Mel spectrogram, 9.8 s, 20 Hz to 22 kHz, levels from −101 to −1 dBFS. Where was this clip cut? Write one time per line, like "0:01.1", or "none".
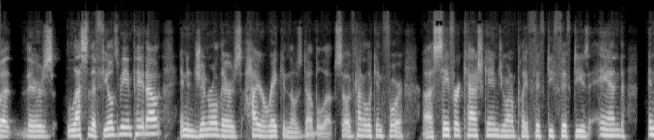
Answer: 0:05.3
